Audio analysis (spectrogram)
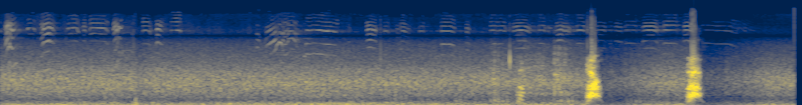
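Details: Two dogs at play, Coco the Labradoodle and Rufus the Wheaten Terrier, fooling around; two sharp, loud barks about a second apart near the end, with faint high squeaks early on over a constant background rush.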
